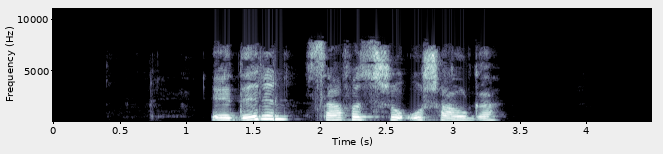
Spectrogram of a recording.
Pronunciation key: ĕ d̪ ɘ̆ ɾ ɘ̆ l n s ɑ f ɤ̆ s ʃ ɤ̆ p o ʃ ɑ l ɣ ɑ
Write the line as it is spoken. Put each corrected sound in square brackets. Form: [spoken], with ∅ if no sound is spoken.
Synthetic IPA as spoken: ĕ d̪ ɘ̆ ɾ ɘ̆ [∅] n s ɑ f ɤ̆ s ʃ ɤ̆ [ʔ] o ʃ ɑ l ɣ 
